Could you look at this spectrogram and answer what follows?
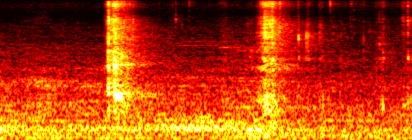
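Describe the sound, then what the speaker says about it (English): Two crisp crunching bites into homemade microwaved cheese chips, close and distinct, spaced under a second apart over a quiet background. "Microwave some cheese, throw some spices on there, break it up into chips"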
